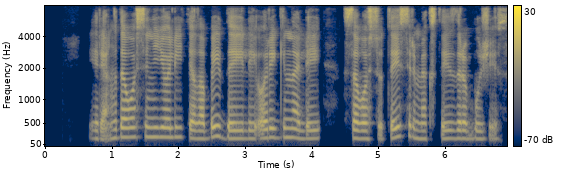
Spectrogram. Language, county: Lithuanian, Kaunas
